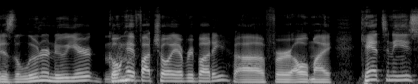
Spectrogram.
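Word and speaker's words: 恭喜發財: Gong hei fa choi, everybody. For all my Cantonese speakers, for my Mandarin, gong xi fa chai.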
